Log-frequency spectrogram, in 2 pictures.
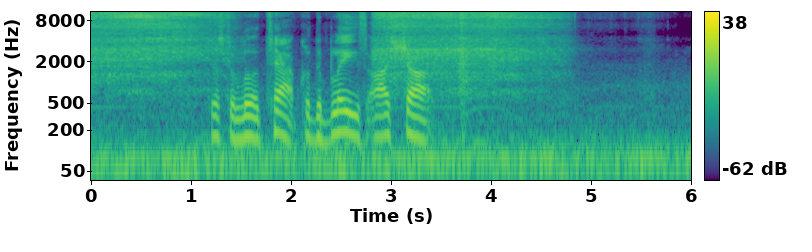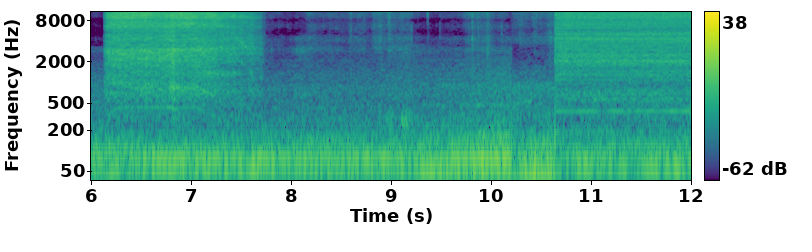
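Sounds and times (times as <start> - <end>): electric chainsaw cutting: 0.0 - 1.6, 2.7 - 4.9, 6.2 - 7.8, 10.6 - 12.0.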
